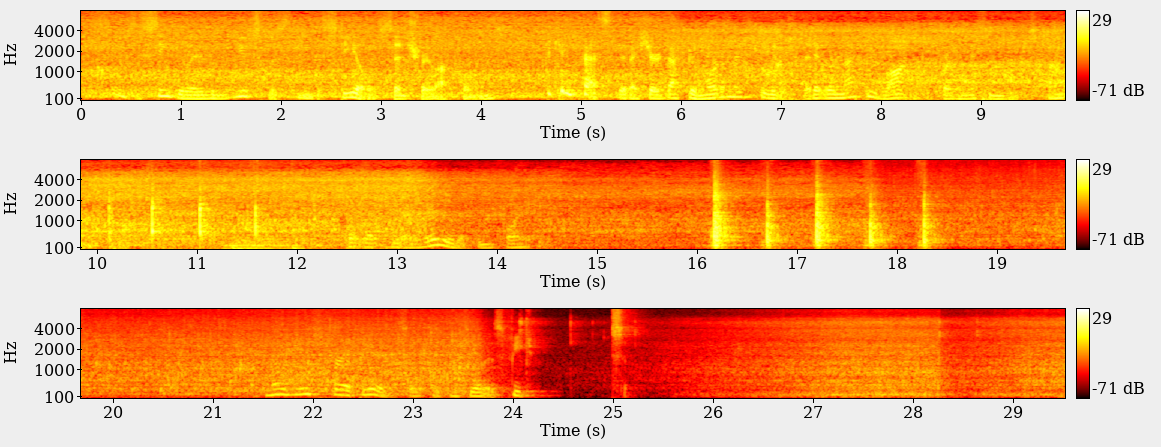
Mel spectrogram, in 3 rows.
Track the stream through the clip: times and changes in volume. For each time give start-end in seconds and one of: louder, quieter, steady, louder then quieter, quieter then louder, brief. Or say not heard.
0.0-29.4 quieter.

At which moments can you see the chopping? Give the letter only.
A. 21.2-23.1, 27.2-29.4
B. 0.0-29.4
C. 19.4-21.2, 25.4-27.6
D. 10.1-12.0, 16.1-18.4
D.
